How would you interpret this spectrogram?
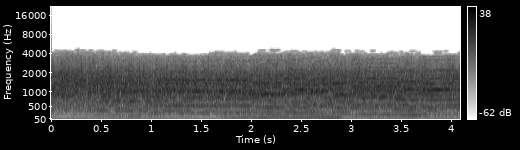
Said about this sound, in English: That applause you hear echoes from coast to coast.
